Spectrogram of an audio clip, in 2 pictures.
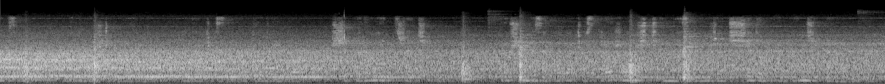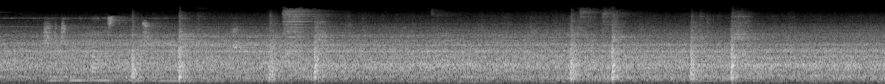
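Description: A passenger train rumbles steadily past along the platform.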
